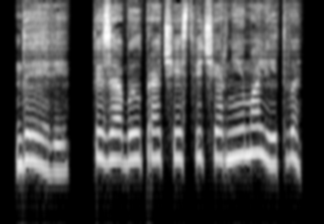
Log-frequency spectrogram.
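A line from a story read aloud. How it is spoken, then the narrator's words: Gentle reproach. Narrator (Russian): мягко упрекнула его Энн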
